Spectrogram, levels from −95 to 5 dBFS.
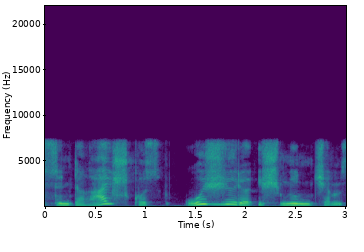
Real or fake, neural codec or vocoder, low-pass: fake; codec, 16 kHz, 4 kbps, FunCodec, trained on LibriTTS, 50 frames a second; 7.2 kHz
